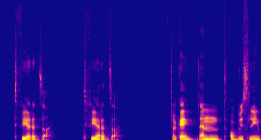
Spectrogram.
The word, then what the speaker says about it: twierdza: So it is not twierdza, twierdza. It's really even hard to try to pronounce it properly, or properly as it may seem. But instead it's pronounced twierdza, twierdza, twierdza.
